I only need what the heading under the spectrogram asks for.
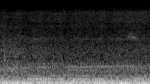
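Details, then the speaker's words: Freshly rebuilt Honda D16ZC on first drive in the evening, driven normally with load and deceleration to seat rings: steady low even engine drone under road noise, no knocks or misses; running well. "C is running quite good and you don't have to ever baby the motor when you're running with you know fully build or initially driven"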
